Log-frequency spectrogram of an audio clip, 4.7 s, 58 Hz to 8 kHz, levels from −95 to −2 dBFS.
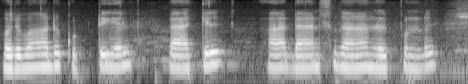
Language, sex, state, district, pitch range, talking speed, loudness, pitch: Malayalam, male, Kerala, Kollam, 155-175 Hz, 100 wpm, -18 LUFS, 165 Hz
